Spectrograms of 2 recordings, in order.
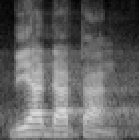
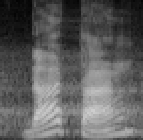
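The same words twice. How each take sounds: First: Said in the usual way. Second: "Datang" drawn out with a doubting rise; doubtful intonation. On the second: Shown as a demonstration. Listener doubts that he came, "Datang" echoed with doubtful tune. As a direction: echo "Datang" slowly, in doubt. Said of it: "efek perlokasi meragukan".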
